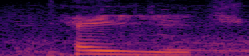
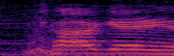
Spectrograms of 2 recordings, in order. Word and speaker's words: Kage: Got it. I've been pronouncing his name Cage in my head. It's Kage.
